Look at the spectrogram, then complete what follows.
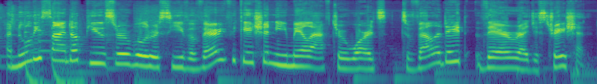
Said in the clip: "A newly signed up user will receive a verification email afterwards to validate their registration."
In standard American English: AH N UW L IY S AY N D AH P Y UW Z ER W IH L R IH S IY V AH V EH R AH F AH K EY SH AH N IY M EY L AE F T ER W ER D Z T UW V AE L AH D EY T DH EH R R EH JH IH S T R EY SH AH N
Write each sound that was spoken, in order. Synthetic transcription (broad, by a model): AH N UW L IY S AY N D AH P Y UW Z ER W IH L R IH S IY V AH V EH R AH F AH K EY SH AH N IY M EY L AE F T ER W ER D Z T UW V AE L AH D EY T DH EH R R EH JH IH S T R EY SH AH N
